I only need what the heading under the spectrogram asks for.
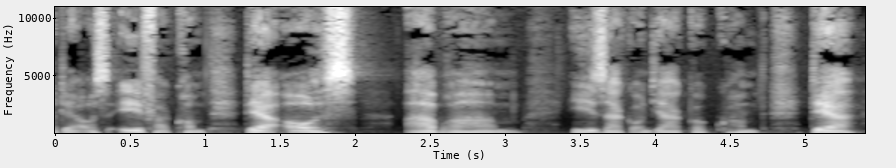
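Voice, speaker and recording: A man preaching a sermon, animated, swinging from soft asides to loud emphatic lines and talking straight to his listeners. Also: mid-range voice. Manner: addresses listeners directly with "wisst ihr".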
